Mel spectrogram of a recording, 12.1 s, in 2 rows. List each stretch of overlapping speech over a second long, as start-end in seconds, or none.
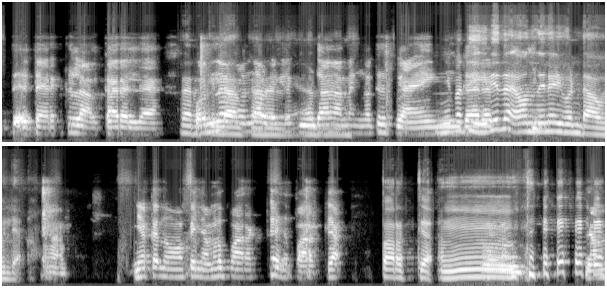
2.0-3.5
